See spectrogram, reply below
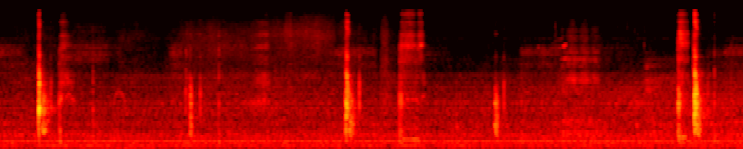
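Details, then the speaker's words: Infant girl with hiccups: several sharp, brief hiccup bursts spaced a few seconds apart in a quiet room, one sounding wet. "She's got another one coming. That sounded wet, Daddy."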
